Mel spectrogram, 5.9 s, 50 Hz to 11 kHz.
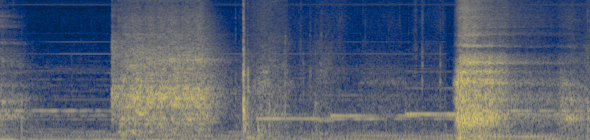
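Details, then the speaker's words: Range Rover L405 3.0L TDV6 on its first start attempt after an owner engine rebuild: starter cranks briefly in short bursts and cuts out, engine never catches. The battery has been charged repeatedly; the owner suspects the trigger wheel. Crank-and-die no-start. "And it cuts. So it cranks a little bit and it cuts."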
